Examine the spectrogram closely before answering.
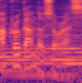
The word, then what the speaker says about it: Acrocanthosaurus: Acrocanthosaurus pronunciation acrogandosaurus name meaning High spine lizard diet carnivorous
